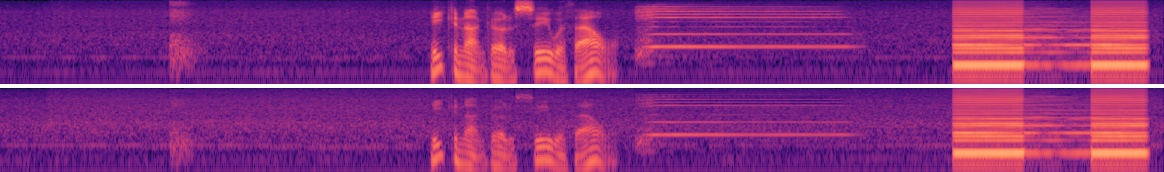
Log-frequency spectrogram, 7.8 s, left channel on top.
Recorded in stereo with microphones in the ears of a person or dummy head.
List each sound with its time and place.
1.1 s a pop: 65° left (ahead or behind)
2.9 s a man speaking: 60° left (ahead or behind)
4.2 s a violin: 30° left (ahead or behind)
6.4 s a fire alarm: 5° left (ahead or behind)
